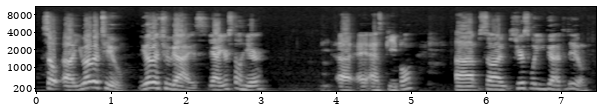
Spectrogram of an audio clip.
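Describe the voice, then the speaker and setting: A man narrating as game master in a casual, halting way with many fillers. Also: on the high side, lively intonation, a bit bright.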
